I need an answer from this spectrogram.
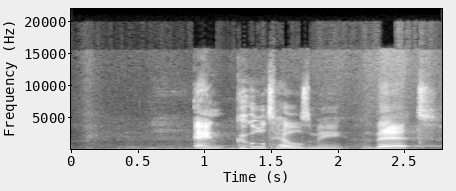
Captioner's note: laughter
